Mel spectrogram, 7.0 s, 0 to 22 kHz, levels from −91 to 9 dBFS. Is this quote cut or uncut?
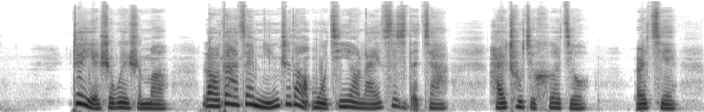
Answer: uncut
